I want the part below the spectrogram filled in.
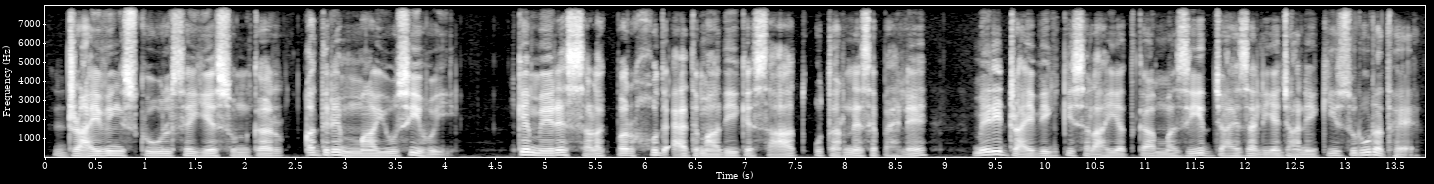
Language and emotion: Urdu, sad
